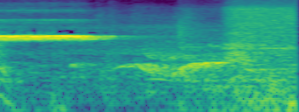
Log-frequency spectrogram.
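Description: A single high, steady whistle note that stops about a second in.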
